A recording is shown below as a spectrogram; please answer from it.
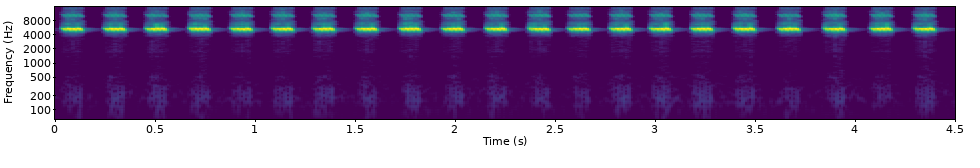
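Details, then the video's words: Cricket chirping captured with a good audio recorder: a clean, high-pitched chirp repeated steadily about four times per second, each short pulse bright and sharp, with no other sounds in the background. "Cricket Chirping Sounds"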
